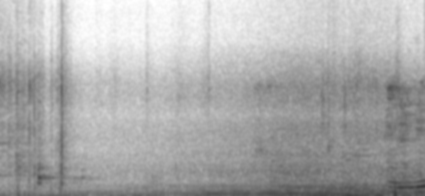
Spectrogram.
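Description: A low motor-vehicle hum grows louder through the second half, with a few light clicks in the first second.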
